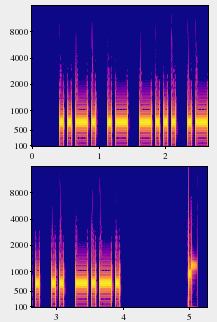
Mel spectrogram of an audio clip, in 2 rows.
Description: Morse code, heard as a keyed tone, about 20 wpm, 700 Hz. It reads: FABRIC
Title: Build A Word - 3 Letters At A Time - 6-Letter Words - 20wpm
